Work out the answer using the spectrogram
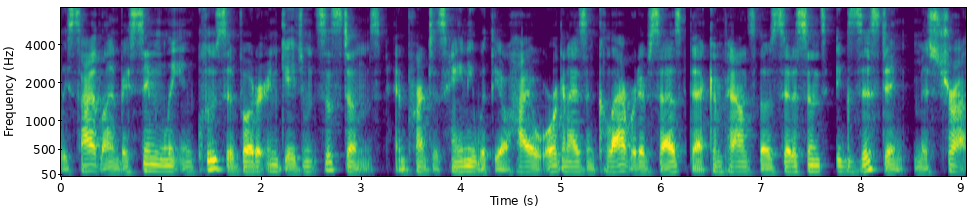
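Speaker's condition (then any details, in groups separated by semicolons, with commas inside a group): No condition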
